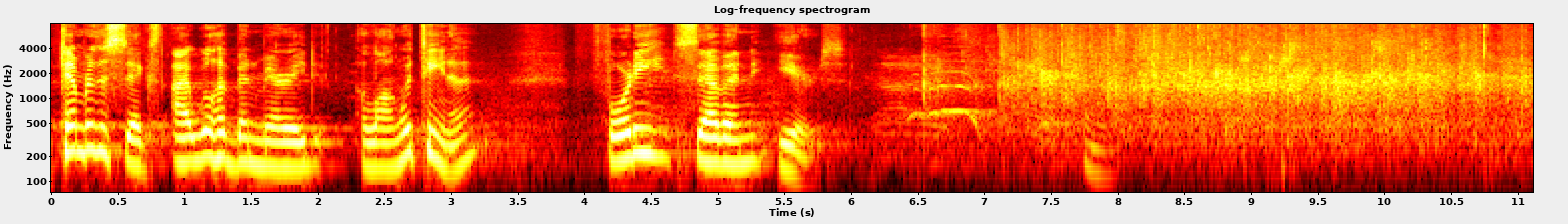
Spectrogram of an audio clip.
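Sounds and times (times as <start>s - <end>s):
speech: 0.1s - 3.3s, 4.1s - 6.0s
audience applause: 6.5s - 11.1s.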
